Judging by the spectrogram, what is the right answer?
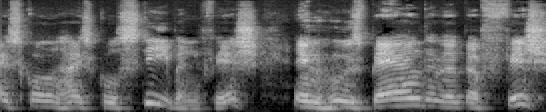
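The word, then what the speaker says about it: Fisch: sheep also um what is your last name fish spell it f-i-s-c-h oh okay because i was mrs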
